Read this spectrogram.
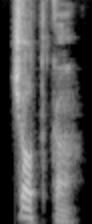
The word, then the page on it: tante: [tɑ̃t]; France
